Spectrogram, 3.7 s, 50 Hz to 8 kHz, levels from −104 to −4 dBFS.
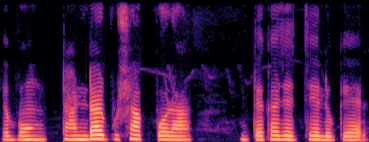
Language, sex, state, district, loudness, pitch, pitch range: Bengali, female, Assam, Hailakandi, -20 LUFS, 215 Hz, 205-230 Hz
